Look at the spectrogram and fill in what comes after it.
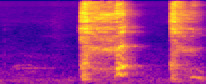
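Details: Child coughing, two short sharp coughs in a quiet room; said to be eating candy constantly.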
